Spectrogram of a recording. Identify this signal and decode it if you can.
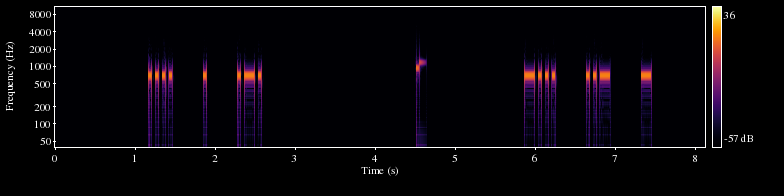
Morse code, heard as a keyed tone, about 28 wpm, spaced as for 16 wpm, 700 Hz. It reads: HER BUT
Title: 3x Character Spacing - Top 100 Words - 28wpm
